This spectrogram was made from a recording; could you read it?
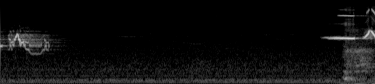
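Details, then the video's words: Hermit Thrush song, a North American bird alternating short songs with longer silences: the tail of one fluty phrase, a pause of about three seconds, then a clear held whistle breaking into higher, swirling notes. "here is the song of one of my favorite North American birds the hermit thrush which uses patterns on many levels"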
